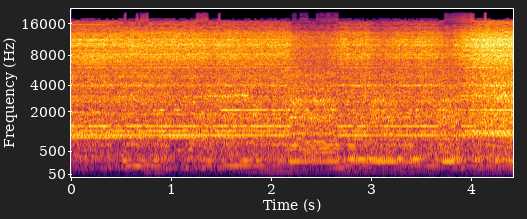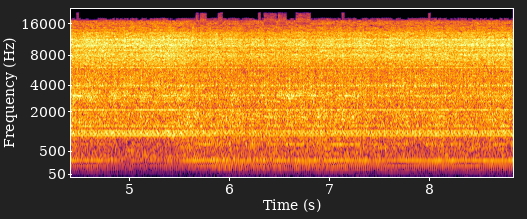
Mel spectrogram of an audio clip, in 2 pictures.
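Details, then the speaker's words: CNC milling of a laminated timber handle for a drawbar hammer, three millimetre step-over: high spindle whine with a steady ringing tone and rough fluttering edge, cutter chatter especially in the deeper section. "it's quite a rough surface that I've got there because I'm using three millimeters step over and it was a little bit of chatter as we were cutting that especially in the deeper section"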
